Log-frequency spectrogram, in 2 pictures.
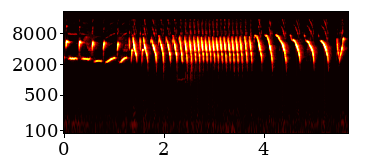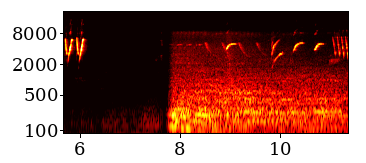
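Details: A Spanish Timbrado canary's training song: fast, high rolling trills and bright repeated notes for six seconds, then after a pause a hissy, noisy stretch with a few sparse chirps.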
